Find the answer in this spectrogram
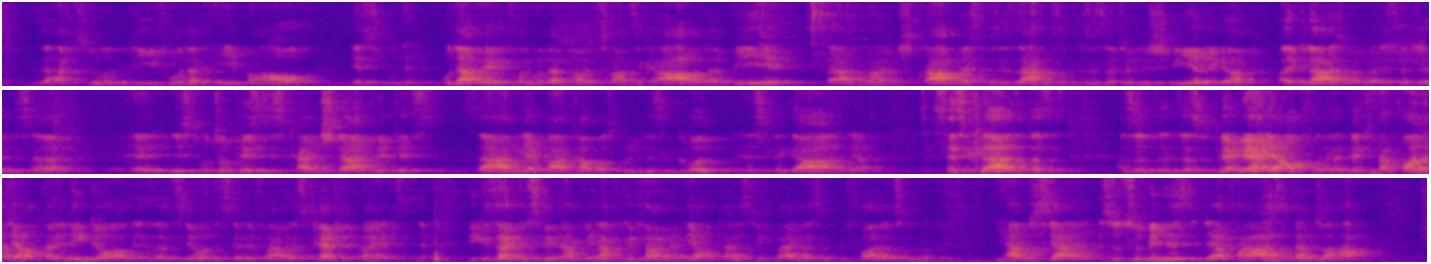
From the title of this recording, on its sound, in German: Mitschnitt einer Veranstaltung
